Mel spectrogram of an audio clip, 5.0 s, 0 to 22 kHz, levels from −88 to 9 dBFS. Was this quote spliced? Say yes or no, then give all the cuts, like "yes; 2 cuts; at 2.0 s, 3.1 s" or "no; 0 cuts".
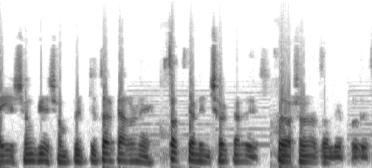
yes; 2 cuts; at 2.1 s, 3.5 s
